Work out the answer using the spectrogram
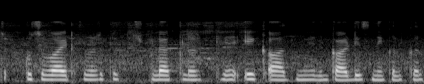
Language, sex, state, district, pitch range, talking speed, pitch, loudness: Hindi, female, Haryana, Rohtak, 210-225 Hz, 185 wpm, 215 Hz, -18 LUFS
